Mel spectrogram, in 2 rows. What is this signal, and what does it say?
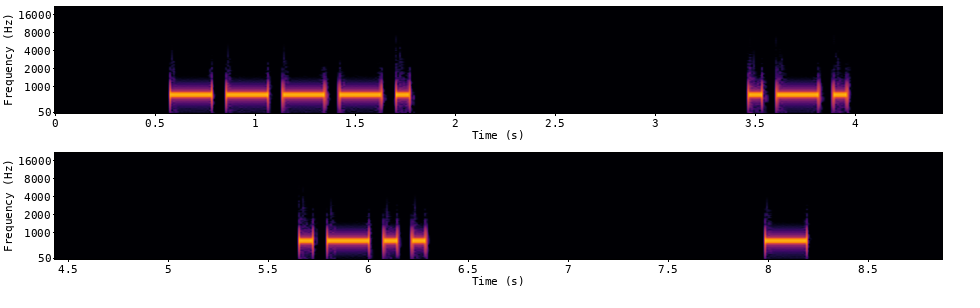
Morse code, heard as a keyed tone, about 17 wpm, spaced as for 5 wpm, 700 Hz. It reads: 9RLT
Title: USA Call Signs - 8x Character Spacing - 17wpm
